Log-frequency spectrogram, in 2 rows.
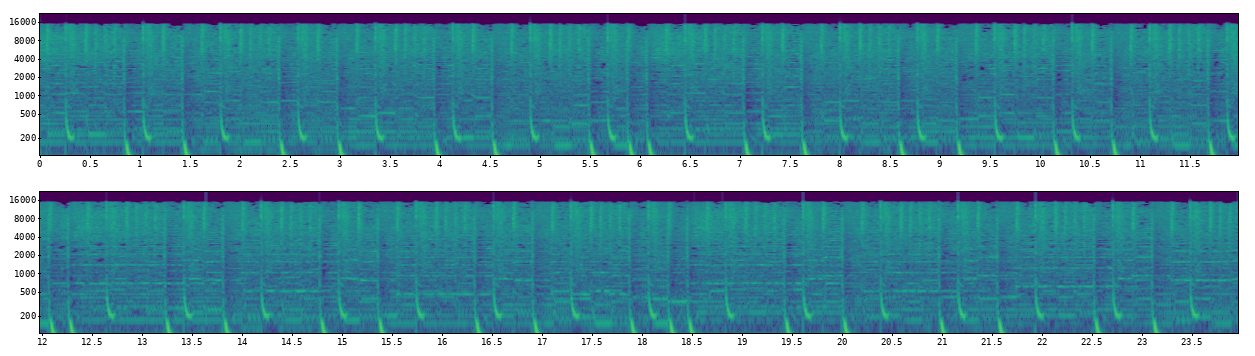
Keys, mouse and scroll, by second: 0.2 click, 6.1 click, 8.7 ctrl+s, 10.9 click, 14.7 b, 15.4 click, 18.5 ctrl+z, 20.0 click, 23.2 ctrl+s.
